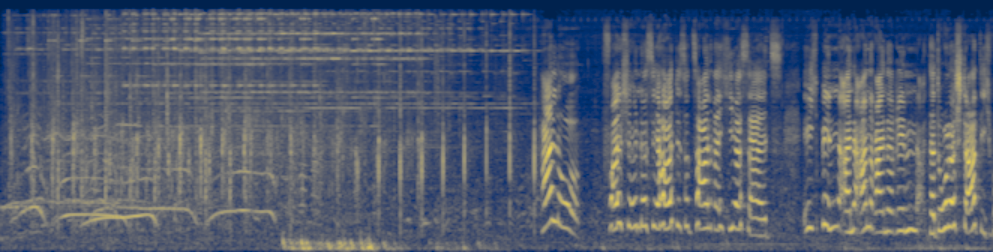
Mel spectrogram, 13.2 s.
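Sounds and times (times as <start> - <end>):
audience applause at outdoor rally: 0.0 - 7.2
speech: 8.3 - 13.2.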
